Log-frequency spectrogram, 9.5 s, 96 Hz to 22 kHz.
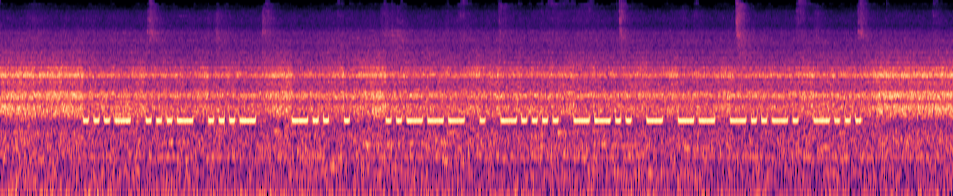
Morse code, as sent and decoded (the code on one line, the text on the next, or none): ...- ...- ...- / -.. . / ..--- . -.... --.. - -- -..-. -...
VVV DE 2E6ZTM/B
